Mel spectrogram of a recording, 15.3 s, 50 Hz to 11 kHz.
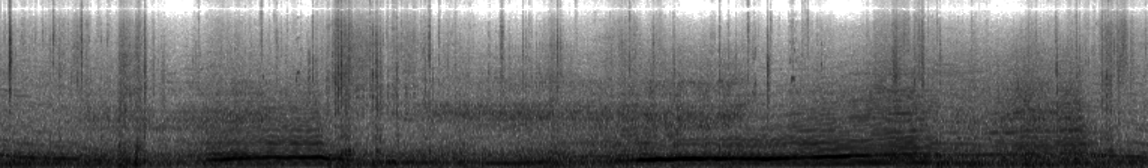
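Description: BMW G87 M2's twin-turbo 3.0-litre inline-six heard from inside the cabin under hard track driving. The revs climb twice, about three seconds in and again slowly from about eight to twelve seconds, and each climb breaks off with a sudden drop in pitch.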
